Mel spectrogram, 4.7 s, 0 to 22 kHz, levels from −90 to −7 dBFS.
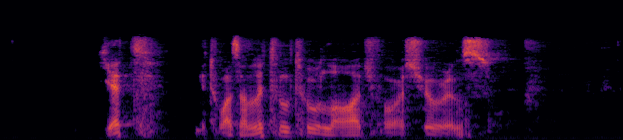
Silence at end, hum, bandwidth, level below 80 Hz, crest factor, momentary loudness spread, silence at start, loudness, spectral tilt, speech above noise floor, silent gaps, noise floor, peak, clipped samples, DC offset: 0.65 s; none; 10 kHz; -88 dBFS; 22 dB; 16 LU; 0.75 s; -40 LUFS; -0.5 dB/octave; 45 dB; none; -87 dBFS; -22 dBFS; under 0.1%; under 0.1%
